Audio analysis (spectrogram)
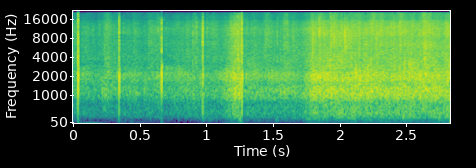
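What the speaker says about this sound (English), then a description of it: "I'm gonna give my team a huge round of applause because we had an incredible summer." Audience applause for a Chicago Park District team after a speech, starting as a few scattered separate claps and then thickening into steady clapping from a room of people.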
